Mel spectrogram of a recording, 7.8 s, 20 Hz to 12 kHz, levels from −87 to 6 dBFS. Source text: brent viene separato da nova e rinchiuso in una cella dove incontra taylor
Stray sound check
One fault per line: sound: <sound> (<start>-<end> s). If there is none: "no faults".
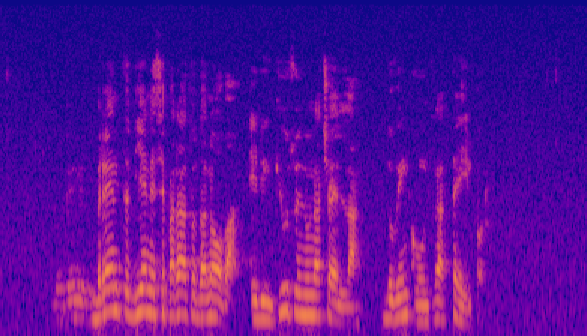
sound: dropout (6.3-6.4 s)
